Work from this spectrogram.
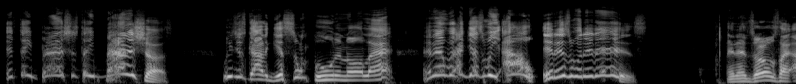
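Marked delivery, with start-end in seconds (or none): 0.1-6.5 squeaky Luffy. Retold or imitated. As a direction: shriek it like a carefree rubber kid. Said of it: "And Luffy's like".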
